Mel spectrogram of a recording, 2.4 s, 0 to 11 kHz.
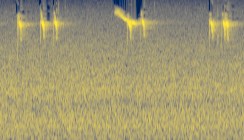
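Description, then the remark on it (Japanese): Sharp, high-pitched alarm calls from two small parent birds ring out in short bursts, several quick chirps repeated at irregular intervals over a quiet outdoor background, sounding agitated as the birds warn a person who has approached. “もう親が今もう親がもうそれまでもずっと泣いてたんですけどその泣き泣き方が激しくなりまたも警戒してるですよね最初近づいた時はあの親鳥が2羽こう立ち下がって僕にあの僕の前に降り立ってこう羽を大きく広げてですねちっちゃい鳥なんですけど”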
